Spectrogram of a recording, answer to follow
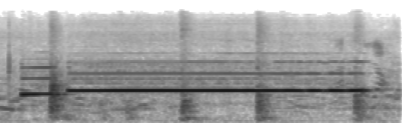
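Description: A flute holding one long note, stepping up a little in pitch about half a second in and held until a breath break near the end, with a few soft taps underneath.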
